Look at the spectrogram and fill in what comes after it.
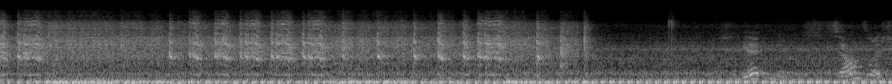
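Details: Polaris Sportsman 600 with almost no compression: fast, light, even cranking at about four pulses a second that never catches and then stops. Low compression, so it barely fires.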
